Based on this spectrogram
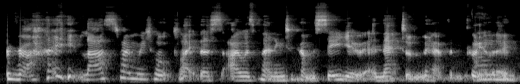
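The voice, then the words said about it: New Zealand accent. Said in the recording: “another Kiwi accent”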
